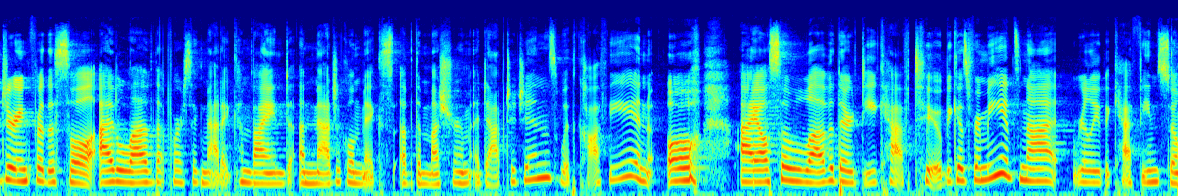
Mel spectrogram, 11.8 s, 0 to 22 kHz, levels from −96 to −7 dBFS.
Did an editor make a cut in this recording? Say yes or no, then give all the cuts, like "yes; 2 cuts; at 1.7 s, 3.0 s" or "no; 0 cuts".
no; 0 cuts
